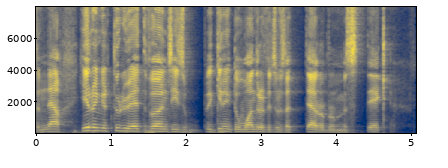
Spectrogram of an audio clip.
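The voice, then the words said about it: Attempted South African accent, sounding Scottish. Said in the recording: “learns a speech from a certain accent in real time ... this South African accent ... I'm crossing over with Scottish a lot in my attempt to do a South African accent”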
